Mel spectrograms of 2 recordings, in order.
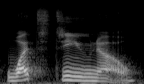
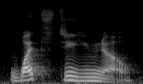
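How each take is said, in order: First: The T is released and 'do' is full. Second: The T is released and 'do' is full.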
